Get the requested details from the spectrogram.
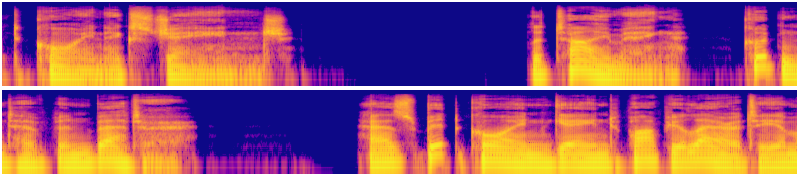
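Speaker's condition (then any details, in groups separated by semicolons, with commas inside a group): No condition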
